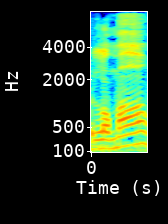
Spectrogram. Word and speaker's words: Le Mans: Now, see, I always pronounce it Le Mans, but it's Le Mans? Le Mans. Drop the S.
